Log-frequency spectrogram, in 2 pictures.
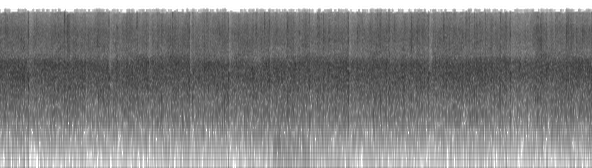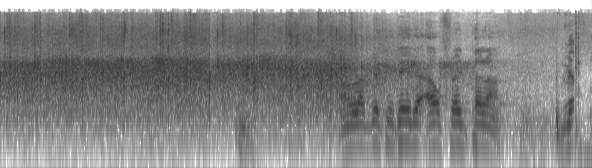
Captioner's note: applause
